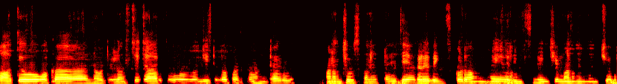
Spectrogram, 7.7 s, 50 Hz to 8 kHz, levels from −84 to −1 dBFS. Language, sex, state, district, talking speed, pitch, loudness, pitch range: Telugu, male, Andhra Pradesh, Visakhapatnam, 100 wpm, 155 Hz, -15 LUFS, 150-160 Hz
